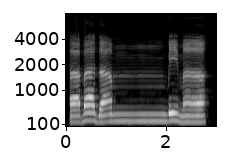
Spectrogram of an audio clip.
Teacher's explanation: تنوین کے بعد با ہے، یہاں پر غنہ کریں گے، آواز ناک میں چھپائیں گے، اس ناک میں آواز چھپانے کو اقلاب کہتے ہیں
